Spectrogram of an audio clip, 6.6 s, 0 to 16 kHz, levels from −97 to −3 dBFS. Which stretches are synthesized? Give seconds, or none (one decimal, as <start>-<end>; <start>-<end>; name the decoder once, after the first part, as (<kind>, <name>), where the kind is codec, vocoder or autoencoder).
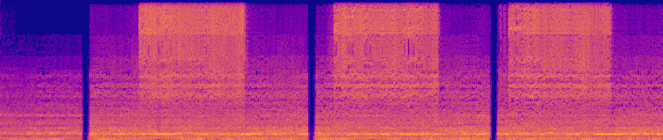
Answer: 0.0-4.8 (autoencoder, DAC-VAE); 5.4-6.6

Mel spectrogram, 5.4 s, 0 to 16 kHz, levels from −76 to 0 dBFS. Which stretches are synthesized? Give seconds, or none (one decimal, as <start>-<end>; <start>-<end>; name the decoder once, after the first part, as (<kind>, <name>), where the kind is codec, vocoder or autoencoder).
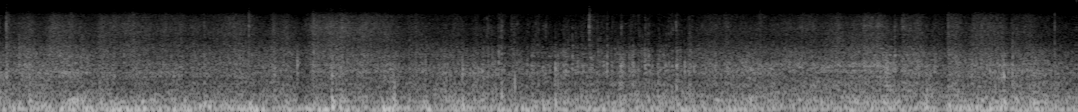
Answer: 0.0-2.4 (autoencoder, DAC-VAE); 3.5-5.4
